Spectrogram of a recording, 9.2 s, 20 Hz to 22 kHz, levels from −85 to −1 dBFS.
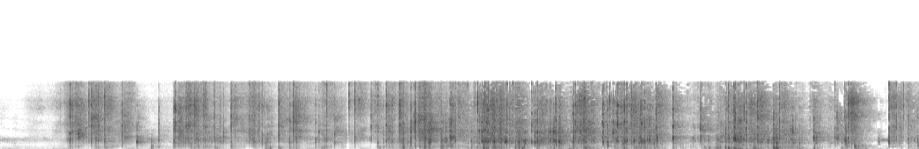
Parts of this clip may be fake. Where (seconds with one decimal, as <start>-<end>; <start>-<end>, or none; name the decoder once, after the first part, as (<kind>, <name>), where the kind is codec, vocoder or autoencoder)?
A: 0.0-4.6 (codec, SNAC)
